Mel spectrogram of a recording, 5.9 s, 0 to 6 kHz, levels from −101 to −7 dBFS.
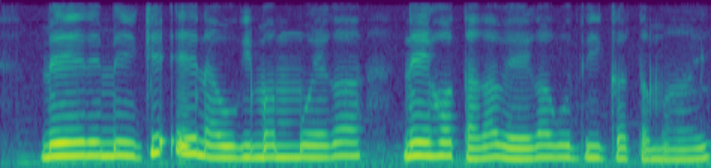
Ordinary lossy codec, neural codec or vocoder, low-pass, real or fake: none; none; 5.4 kHz; real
